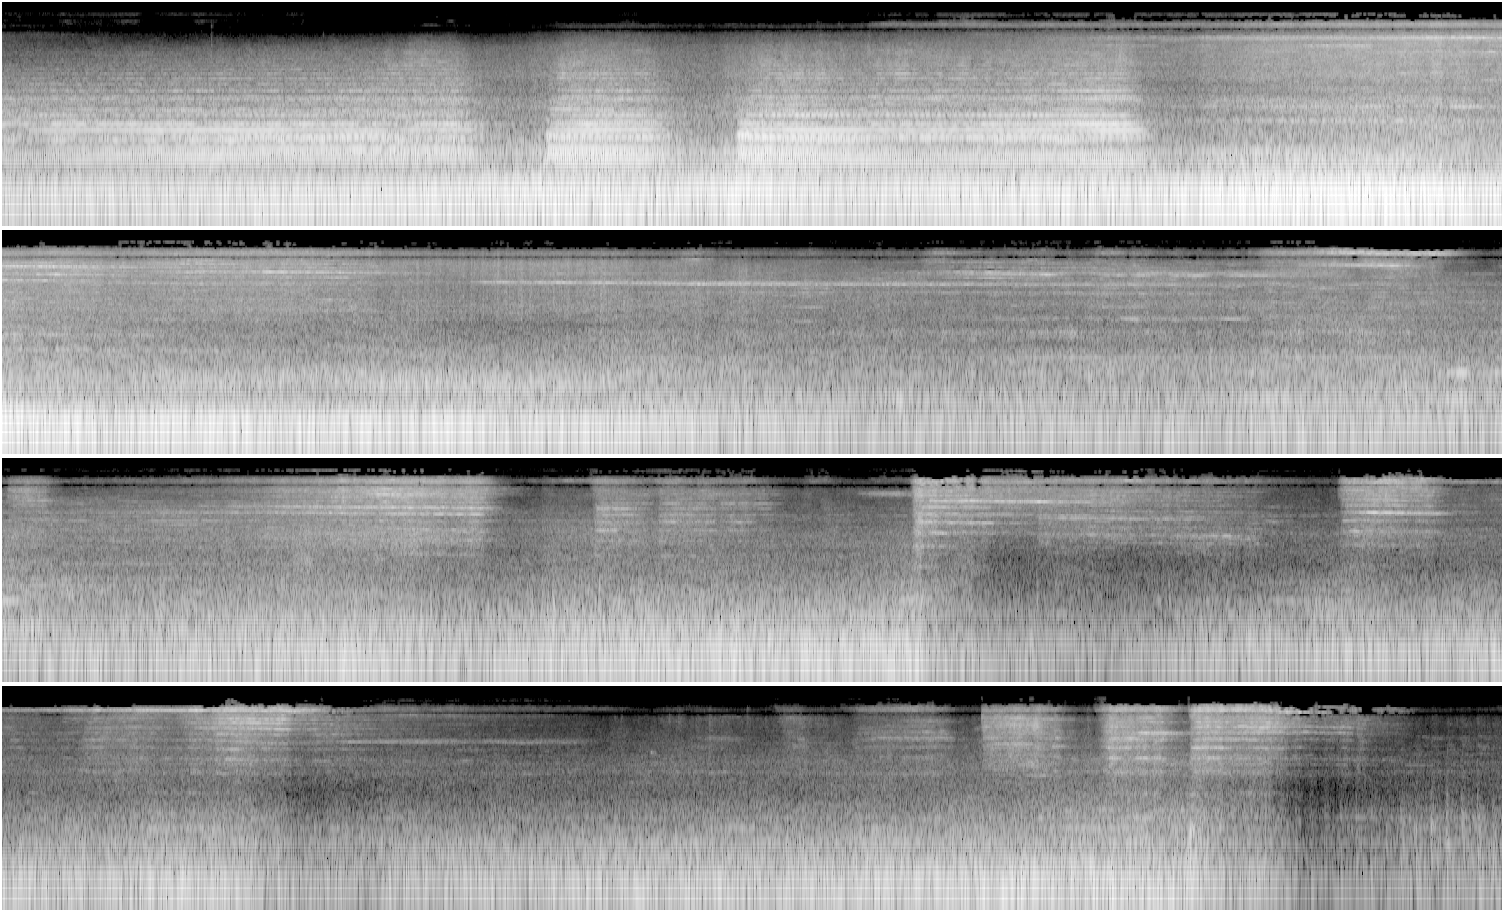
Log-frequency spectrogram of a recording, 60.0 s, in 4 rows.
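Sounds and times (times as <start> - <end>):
freight train wheels rumbling: 0.0 - 60.0
high-pitched wheel squeal: 9.6 - 35.0, 38.6 - 42.8, 43.4 - 51.0, 52.8 - 59.0.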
